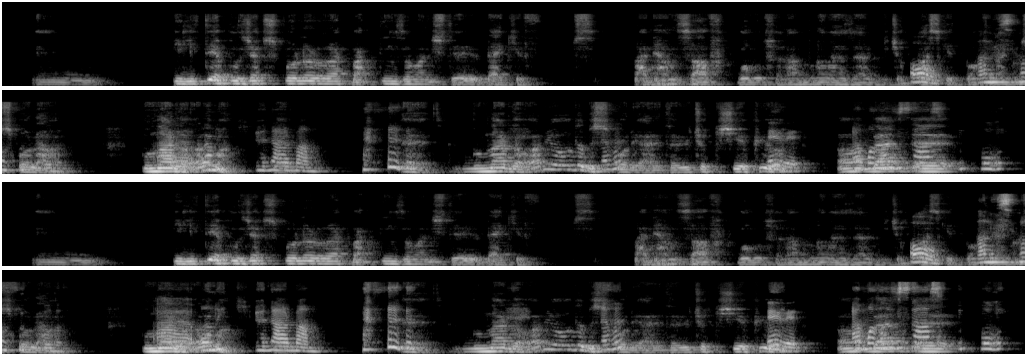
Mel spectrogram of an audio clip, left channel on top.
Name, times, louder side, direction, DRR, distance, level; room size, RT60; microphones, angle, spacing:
voice 1, 0.3-1.0 1.7-5.3 5.7-5.9 6.3-9.4 9.6-10.8 11.6-12.5 12.9-13.2 14.2-14.5 14.8-18.1 18.6-19.8, left 1 dB, 20° left, 2.5 m, -23 dB
voice 2, 9.1-9.4 9.7-10.9 11.8-12.5 12.8-13.5 13.8-14.5 16.2-16.5 17.9-18.2 18.7-20.3, right 3 dB, 80° right, 1.0 m, -22 dB
22.0 x 9.9 x 3.1 m
head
